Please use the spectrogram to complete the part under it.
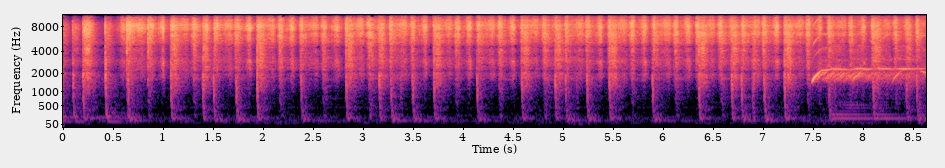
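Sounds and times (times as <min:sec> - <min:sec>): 
scratchy rhythmic percussion pattern in a pop song: 0:00.0 - 0:08.6
bright whistled melody in a pop song: 0:07.4 - 0:08.6.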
